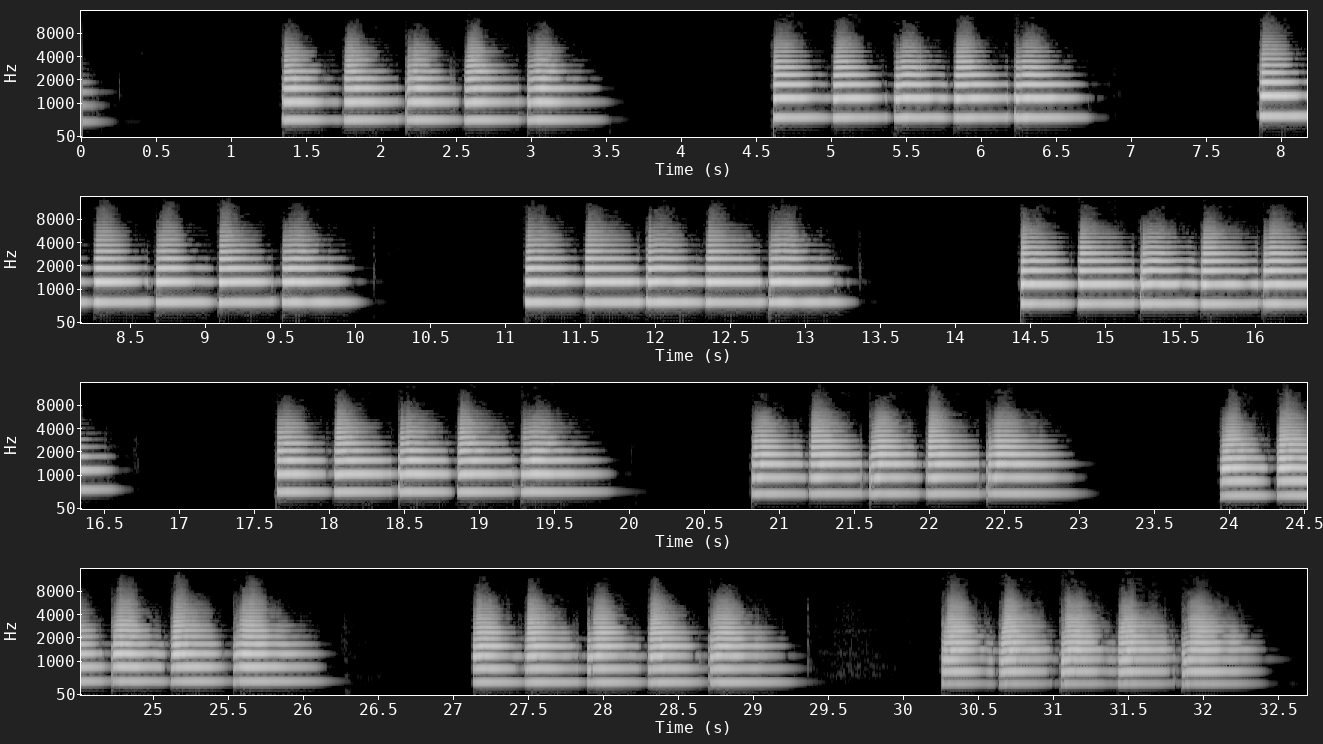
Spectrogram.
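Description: Trumpet double-tonguing a slow, even exercise, with 'tu' and 'ku' strokes alternating on repeated notes. It comes in two-second bursts of about six articulated notes on one pitch, with a short rest between bursts. The pitch steps up over the first few bursts and then back down.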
